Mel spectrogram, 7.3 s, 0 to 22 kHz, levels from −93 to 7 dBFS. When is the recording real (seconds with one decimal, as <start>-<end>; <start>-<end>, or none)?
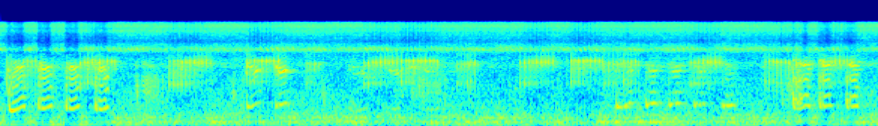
0.0-7.3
